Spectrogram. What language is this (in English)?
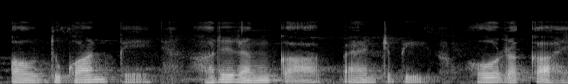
Hindi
